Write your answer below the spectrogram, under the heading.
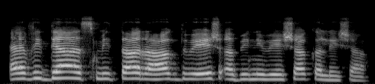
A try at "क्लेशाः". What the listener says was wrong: अच्छा, कलेशा नहीं है, क्लेशा है, क्लेशाह।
